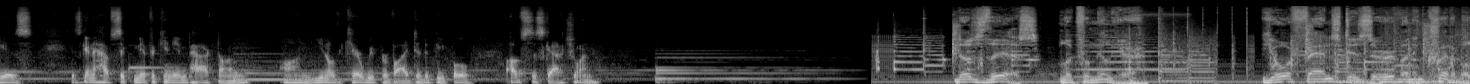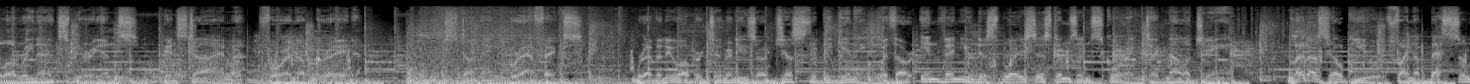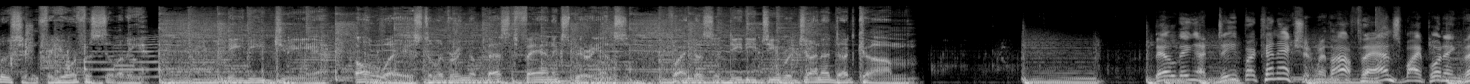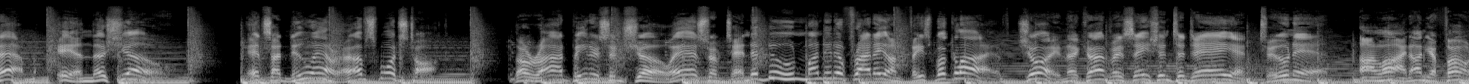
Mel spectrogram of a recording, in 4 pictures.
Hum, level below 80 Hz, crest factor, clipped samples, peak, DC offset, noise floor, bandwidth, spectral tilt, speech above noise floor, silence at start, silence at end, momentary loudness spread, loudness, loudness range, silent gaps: none; -26 dBFS; 16 dB; under 0.1%; -4 dBFS; under 0.1%; -52 dBFS; 16.5 kHz; -3.5 dB/octave; 34 dB; 0 s; 0 s; 10 LU; -19 LUFS; 6 LU; none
